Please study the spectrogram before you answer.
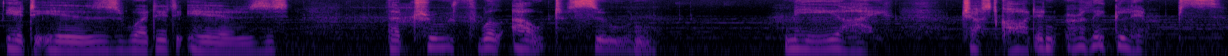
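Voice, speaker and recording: Creaky, slow fortune-telling woman. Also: low-pitched, soft background music, exaggerated voice. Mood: cryptic. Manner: slow, hushed, dramatic fortune teller's delivery. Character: mysterious fortune-telling woman in a bar, sly and cryptic. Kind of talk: video game character acting.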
